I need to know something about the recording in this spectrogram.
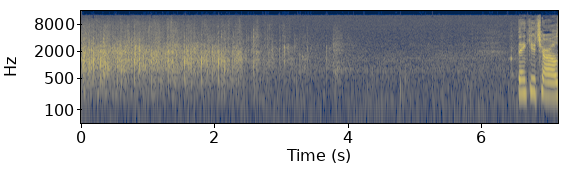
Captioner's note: applause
